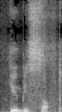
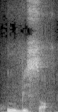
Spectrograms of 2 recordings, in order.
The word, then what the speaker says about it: Ubisoft: was created by Ubisoft Ubisoft or Ubisoft depending on how you want to pronounce it the big Canadian publisher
